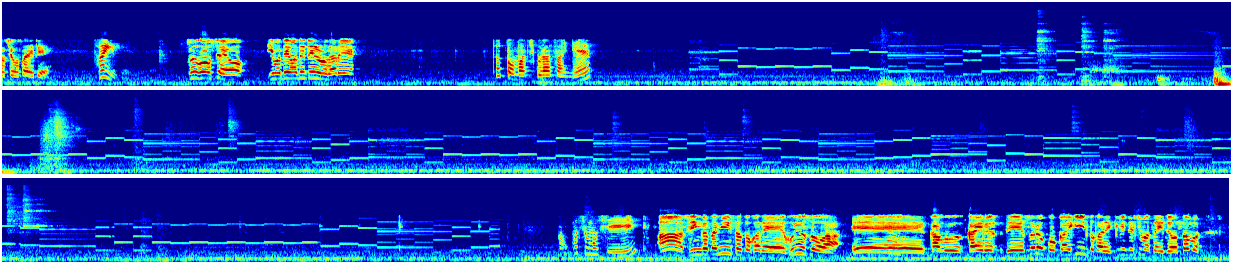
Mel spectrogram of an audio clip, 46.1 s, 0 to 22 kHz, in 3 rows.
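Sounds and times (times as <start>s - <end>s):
telephone hold music: 8.0s - 46.0s.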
